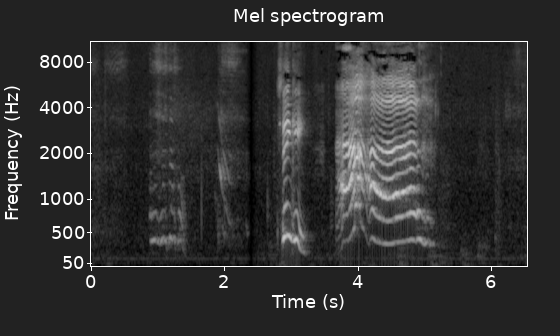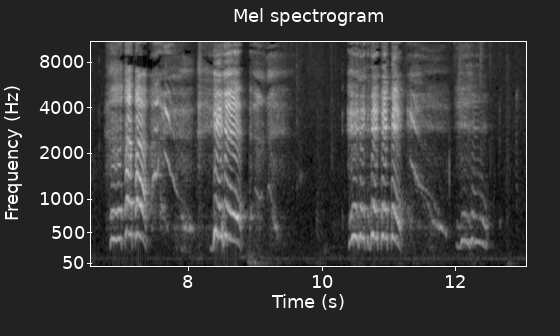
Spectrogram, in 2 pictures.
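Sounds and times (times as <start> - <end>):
toddler laughing: 0.9 - 2.2, 6.8 - 9.4, 10.4 - 12.6.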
